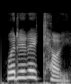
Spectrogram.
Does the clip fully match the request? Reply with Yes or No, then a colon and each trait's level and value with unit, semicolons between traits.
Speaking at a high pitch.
Yes: very high, 265 Hz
